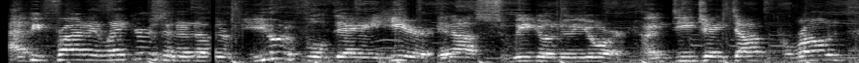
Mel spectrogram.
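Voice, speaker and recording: A man's voice: sits high, normal speed, far from the mic, over music. A man announcing a college radio station as its DJ in an upbeat promo.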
